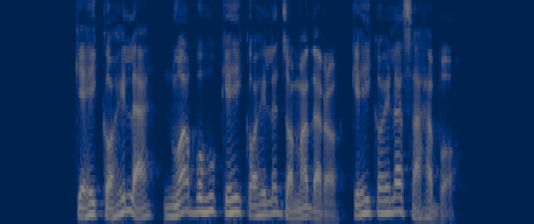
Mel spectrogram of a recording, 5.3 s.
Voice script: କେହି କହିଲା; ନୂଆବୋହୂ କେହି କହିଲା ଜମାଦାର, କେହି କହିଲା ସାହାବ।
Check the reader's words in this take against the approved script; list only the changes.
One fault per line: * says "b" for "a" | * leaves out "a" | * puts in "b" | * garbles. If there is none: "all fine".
all fine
